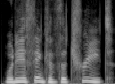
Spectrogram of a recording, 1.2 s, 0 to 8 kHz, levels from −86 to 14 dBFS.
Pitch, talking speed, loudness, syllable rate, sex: 270 Hz, 310 wpm, -17 LUFS, 5.7 syllables/s, female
